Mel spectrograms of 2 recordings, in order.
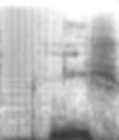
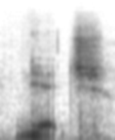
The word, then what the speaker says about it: niche: small portion of that niche niche or niche it's both acceptable uh pronunciations and so maybe it's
